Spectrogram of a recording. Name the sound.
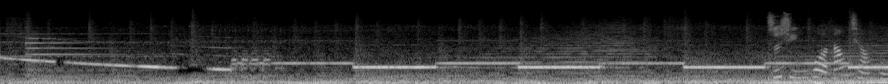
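ambulance siren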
